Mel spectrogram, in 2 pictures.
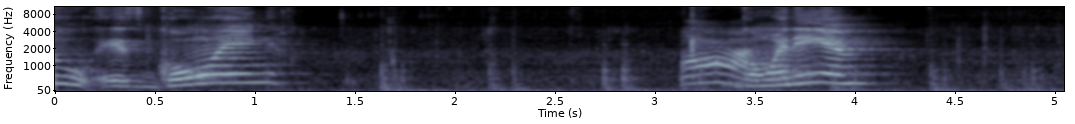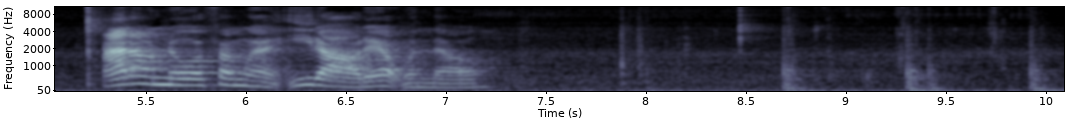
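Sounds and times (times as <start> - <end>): chewing and handling food: 1.1 - 3.1, 7.3 - 10.0.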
